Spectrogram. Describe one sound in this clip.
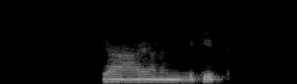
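Another man answers briefly over an online call.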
